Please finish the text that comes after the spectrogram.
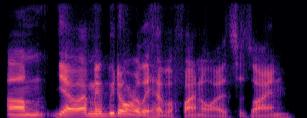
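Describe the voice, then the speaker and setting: A man's voice: fairly low pitch, expressive, rapid-fire. A man co-hosting a casual talk show, chatting in an opinionated, wry way. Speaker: podcast co-host. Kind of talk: casual banter about movies.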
